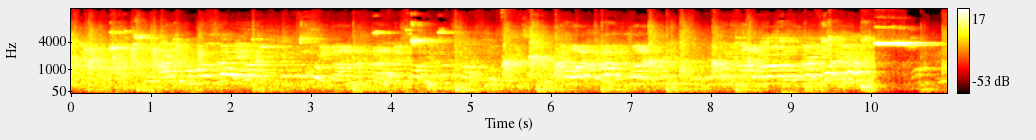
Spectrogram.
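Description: A basketball bouncing repeatedly on a hardwood gym floor during live play, mixed with players' voices calling out in the gym.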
